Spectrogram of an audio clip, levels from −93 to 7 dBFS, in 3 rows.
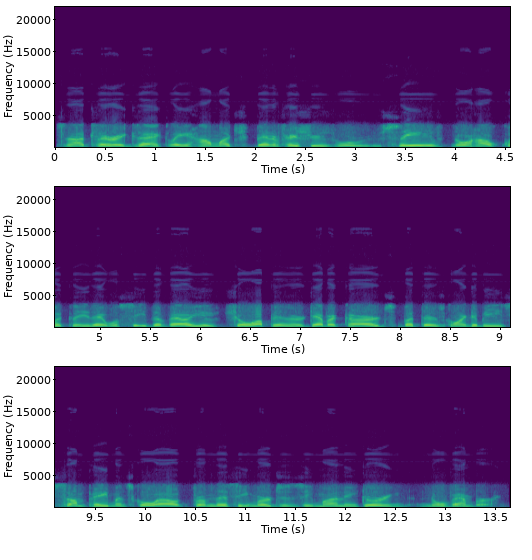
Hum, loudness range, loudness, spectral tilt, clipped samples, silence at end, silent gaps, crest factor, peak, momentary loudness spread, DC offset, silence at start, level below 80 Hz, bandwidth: none; 2 LU; -22 LUFS; -8 dB/octave; under 0.1%; 0.2 s; none; 16 dB; -6 dBFS; 7 LU; under 0.1%; 0.05 s; -76 dBFS; 4 kHz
